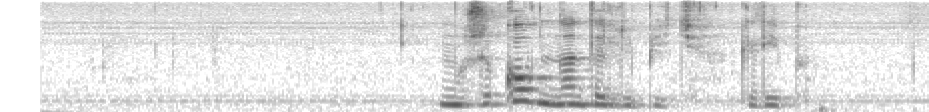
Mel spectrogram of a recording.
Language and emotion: Russian, neutral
